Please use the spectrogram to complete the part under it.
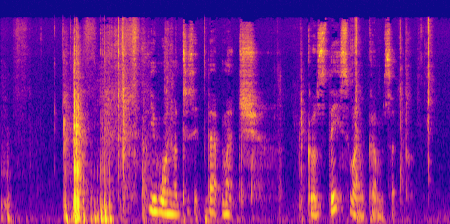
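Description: Sheets of paper rustle as they are laid on a table.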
